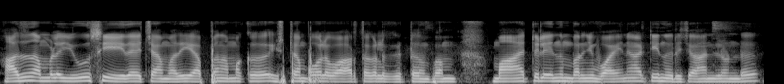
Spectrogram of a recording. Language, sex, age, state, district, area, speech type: Malayalam, male, 45-60, Kerala, Kottayam, urban, spontaneous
